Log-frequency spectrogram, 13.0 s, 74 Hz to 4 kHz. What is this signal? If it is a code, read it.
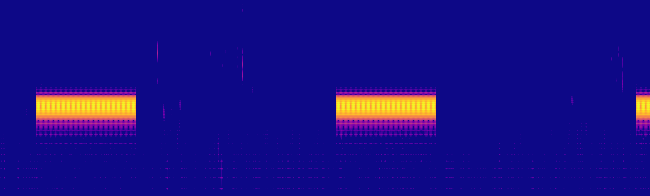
Ringback tone (North America), 440 + 480 Hz.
